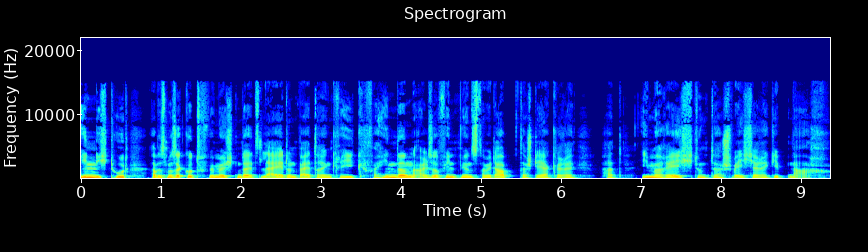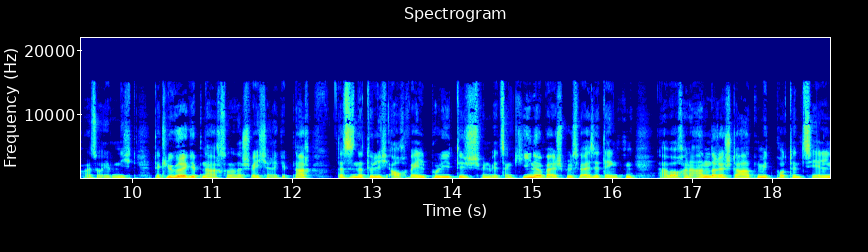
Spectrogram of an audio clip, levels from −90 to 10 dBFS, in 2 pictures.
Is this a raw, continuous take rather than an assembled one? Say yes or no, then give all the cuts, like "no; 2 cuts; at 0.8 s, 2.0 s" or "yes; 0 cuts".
no; 1 cut; at 0.9 s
